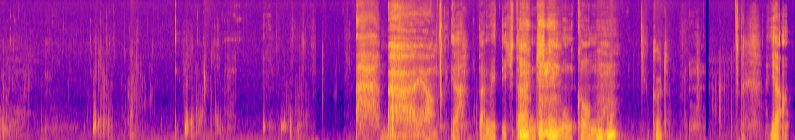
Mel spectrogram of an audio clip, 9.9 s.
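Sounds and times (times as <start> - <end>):
person sipping a drink: 0.0 - 5.6, 8.6 - 9.5
speech: 4.8 - 8.4, 9.6 - 9.9.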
